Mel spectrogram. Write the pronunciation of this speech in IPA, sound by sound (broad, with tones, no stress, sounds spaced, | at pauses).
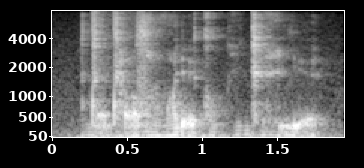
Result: d æ̰˧ dʱ æ̰˧ zˤ æ˨ ðˤ ɪ˦ ɾʲ ɛ̰˧ ɡ ɔ˨ bʱ i˦ ɡʱ ɪ˧ ɦ ḭ˧ lʲ ɛ̰˧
